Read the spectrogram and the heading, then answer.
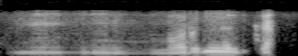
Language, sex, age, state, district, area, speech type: Tamil, male, 30-45, Tamil Nadu, Madurai, urban, conversation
